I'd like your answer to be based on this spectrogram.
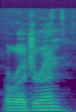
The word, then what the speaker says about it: Orodruin: Orodruin? – Yeah. – Yeah. – Okay. – Orodruin.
